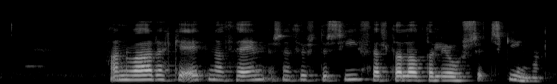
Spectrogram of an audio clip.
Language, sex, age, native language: Icelandic, female, 40-49, Icelandic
